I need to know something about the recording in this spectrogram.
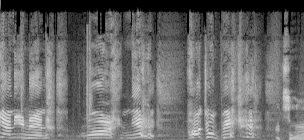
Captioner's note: continues yelling in Hungarian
